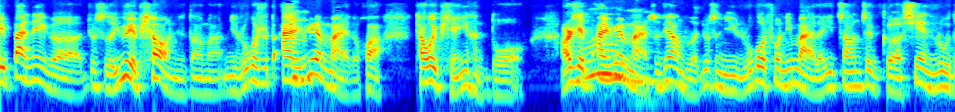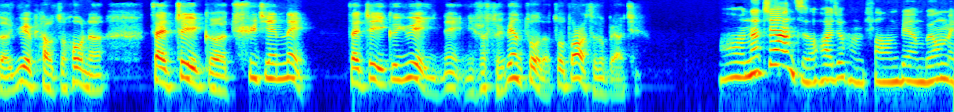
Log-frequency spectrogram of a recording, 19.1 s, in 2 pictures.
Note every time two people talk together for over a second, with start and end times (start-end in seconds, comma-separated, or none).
5.8-7.0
